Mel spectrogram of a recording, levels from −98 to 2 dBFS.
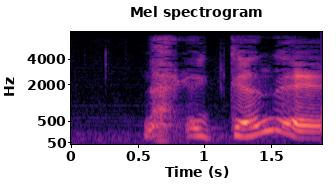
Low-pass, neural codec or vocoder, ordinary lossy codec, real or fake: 7.2 kHz; none; none; real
